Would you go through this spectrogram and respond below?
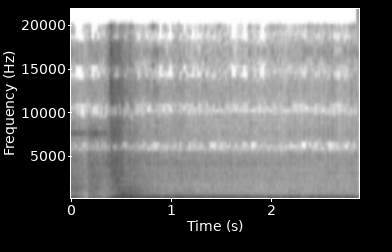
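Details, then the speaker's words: Nissan S14 240SX with LS2 V8 swap, T56, mild cam, reportedly 390 wheel horsepower, in neutral: brief crank, catches and settles into deep steady rumble, no knocks or misses; runs well, owner thinks startup enrichment needs a retune. "but this thing's pretty solid. Seems like it runs great. It's got a little cam in it."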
